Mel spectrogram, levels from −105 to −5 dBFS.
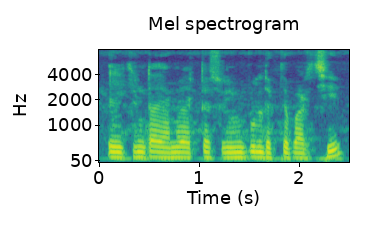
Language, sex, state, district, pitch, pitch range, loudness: Bengali, male, West Bengal, Alipurduar, 135 Hz, 130-140 Hz, -15 LUFS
